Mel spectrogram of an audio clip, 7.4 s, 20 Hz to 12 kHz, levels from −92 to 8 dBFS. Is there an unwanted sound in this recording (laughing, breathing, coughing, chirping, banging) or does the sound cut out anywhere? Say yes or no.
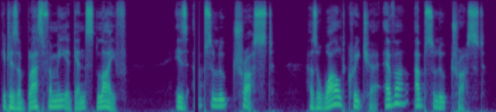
yes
